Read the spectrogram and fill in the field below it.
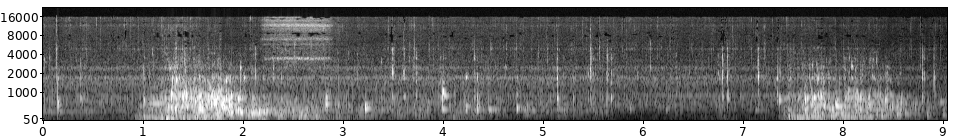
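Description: Bubbles rush and rumble in bursts, heard from underwater.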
